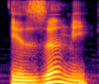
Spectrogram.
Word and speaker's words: exame: Enquanto na palavra exame ela tem o som de Z.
